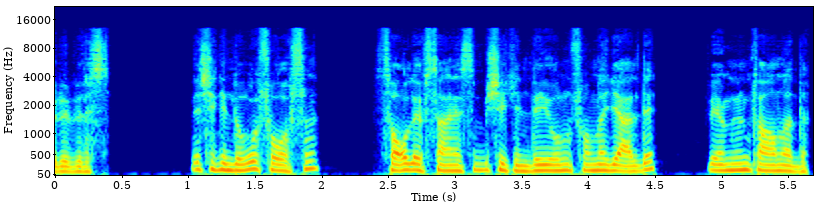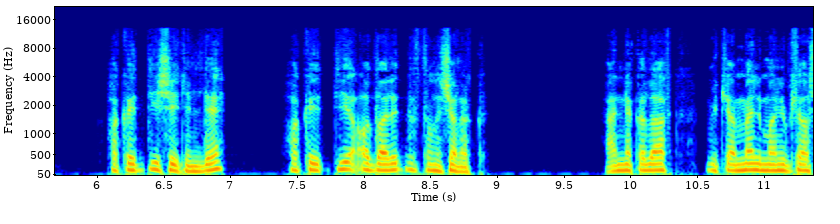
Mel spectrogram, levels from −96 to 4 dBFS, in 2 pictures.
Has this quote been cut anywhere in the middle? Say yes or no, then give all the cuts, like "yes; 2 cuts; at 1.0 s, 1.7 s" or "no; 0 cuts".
no; 0 cuts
